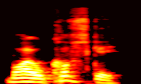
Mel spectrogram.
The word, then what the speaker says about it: Białkowski: You know, in Poland, the W is pronounced as a V. Białkowski's name is actually pronounced Białkowski.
